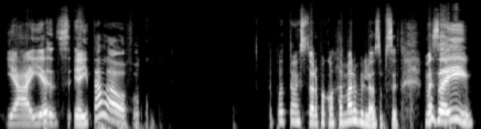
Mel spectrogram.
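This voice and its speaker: A fairly high-voiced woman talking about her small son in casual faith-based chat. She tells stories in an animated way, acts out the lines of the people in them and breaks into laughter often. The sound is close and dry. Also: moderate pace, pauses often, no echo. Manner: animated storytelling, acting out quotes and laughing often. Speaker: podcast co-host.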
